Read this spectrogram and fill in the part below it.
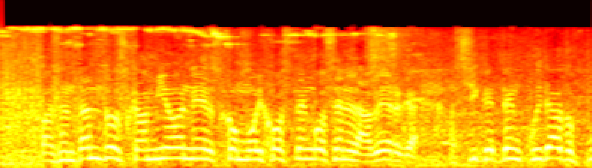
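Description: A bus engine rumbles as it drives past nearby.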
